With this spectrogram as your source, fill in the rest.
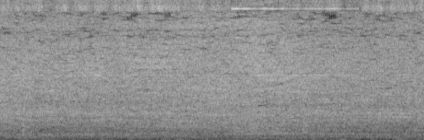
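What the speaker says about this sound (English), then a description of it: "This blow drying's killing me already." A hair dryer blows on a woman's layered bob during a salon haircut, a steady, even hiss of rushing air that holds unbroken throughout, fairly faint, with no talk over it.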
